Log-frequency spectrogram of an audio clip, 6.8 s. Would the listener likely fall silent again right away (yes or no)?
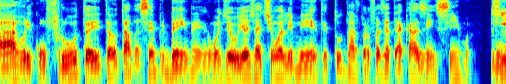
yes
